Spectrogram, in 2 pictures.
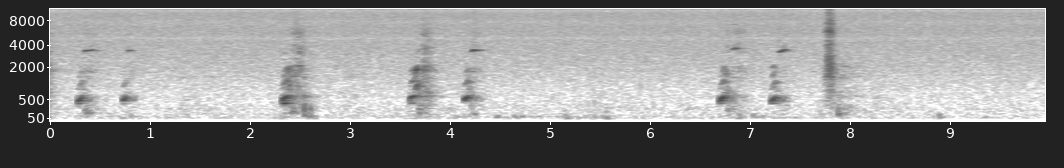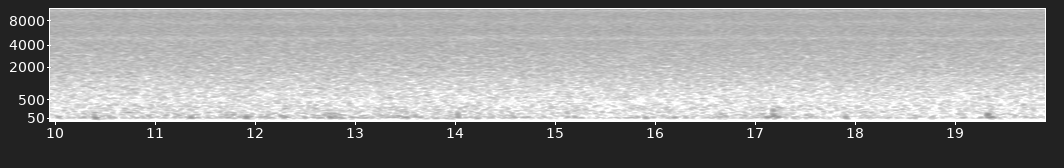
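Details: Dreaming pet Beagle Junior gives muffled little yips and woofs in his sleep, a cluster of soft paired barks in the first eight seconds, then near silence with faint breathing.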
